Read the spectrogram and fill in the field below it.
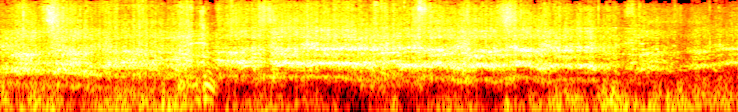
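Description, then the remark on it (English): A large football crowd chants a player's name in unison, a dense roar of many voices holding a steady sung tone that swells and repeats without pause for several seconds. “Listen, we all like to be praised, and you know, when they sing your name, it's an amazing feeling.”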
